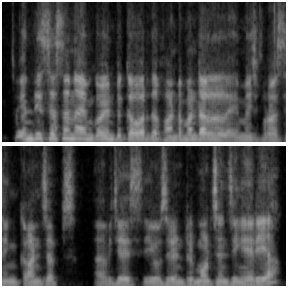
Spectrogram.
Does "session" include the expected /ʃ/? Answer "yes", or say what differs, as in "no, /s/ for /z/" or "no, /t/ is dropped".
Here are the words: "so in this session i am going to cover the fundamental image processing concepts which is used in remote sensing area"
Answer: no, /s/ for /ʃ/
